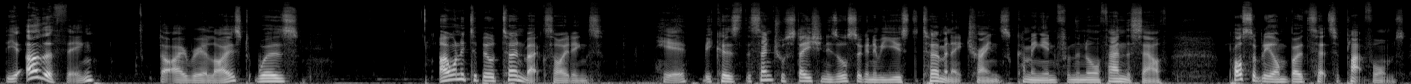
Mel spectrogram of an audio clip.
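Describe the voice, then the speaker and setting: A man's voice: medium pitch, sing-song, normal speed. A man giving casual gameplay commentary, thinking aloud in a self-deprecating way, recorded in an echoey, sparsely furnished office. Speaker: gaming video host. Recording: echoey room with little furniture.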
